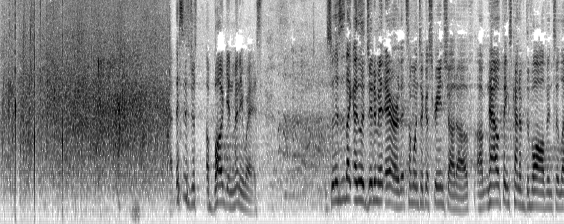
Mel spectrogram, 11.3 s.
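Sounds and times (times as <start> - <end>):
audience clapping: 0.0 - 3.5
speech: 3.5 - 5.7, 6.5 - 11.2
laughter: 5.4 - 7.0.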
